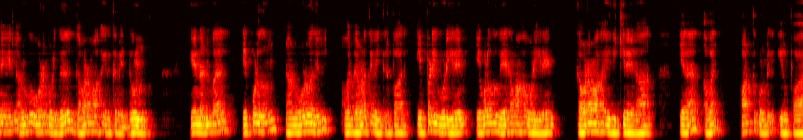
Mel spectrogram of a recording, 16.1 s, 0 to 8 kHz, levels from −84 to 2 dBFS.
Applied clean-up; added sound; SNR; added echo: neural mask model DeepFilterNet 3.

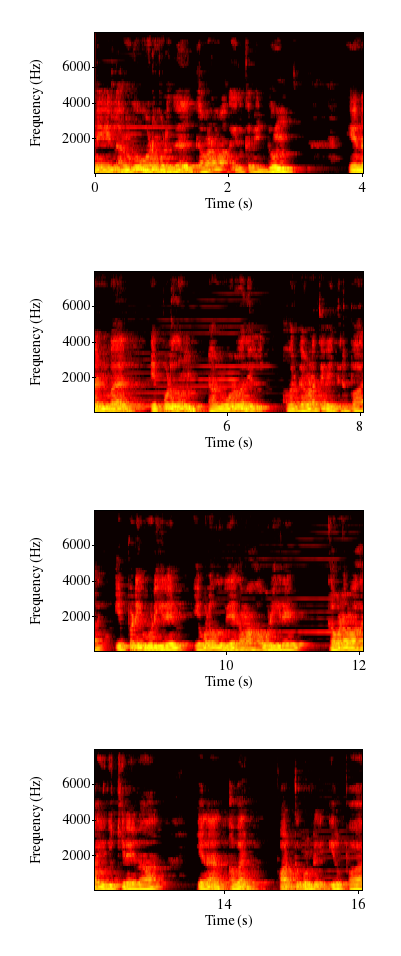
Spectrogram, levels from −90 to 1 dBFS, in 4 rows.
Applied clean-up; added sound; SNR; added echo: classical method WPE with log-MMSE.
